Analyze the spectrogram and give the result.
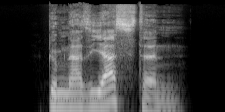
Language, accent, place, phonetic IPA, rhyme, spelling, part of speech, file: German, Germany, Berlin, [ɡʏmnaˈzi̯astn̩], -astn̩, Gymnasiasten, noun, De-Gymnasiasten.ogg
- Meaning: 1. genitive singular of Gymnasiast 2. plural of Gymnasiast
